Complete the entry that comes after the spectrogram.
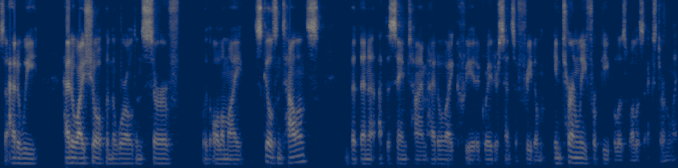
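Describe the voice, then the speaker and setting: A man talks at a fairly quick pace with an Irish accent. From Ireland. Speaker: nonprofit CEO and meditation teacher. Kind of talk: interview. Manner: reflective, with frequent fillers.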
